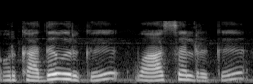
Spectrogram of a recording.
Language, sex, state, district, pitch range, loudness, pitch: Tamil, female, Karnataka, Bangalore, 190-235 Hz, -16 LUFS, 200 Hz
